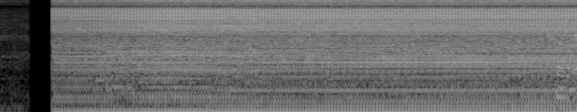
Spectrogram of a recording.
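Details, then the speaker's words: RV fresh-water pump, before fitting accumulator tank and pump silencing kit: loud, steady droning buzz at an even pitch, pump vibrating and rattling against its mounting, heard throughout the RV. "basically what you're trying to do here is stop all the dang racket this pump makes right here"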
